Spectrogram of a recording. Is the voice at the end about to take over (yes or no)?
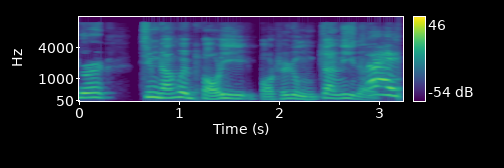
yes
